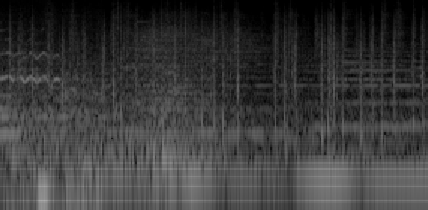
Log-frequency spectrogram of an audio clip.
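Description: Rhythmic hoofbeats of a horse galloping in Final Fantasy XIV, with a horse whinny and snorts over steady game background music.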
